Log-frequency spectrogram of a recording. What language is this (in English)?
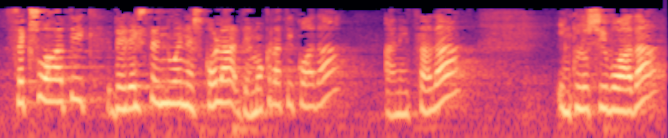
Basque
